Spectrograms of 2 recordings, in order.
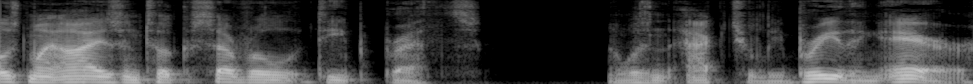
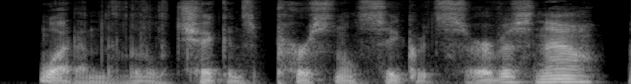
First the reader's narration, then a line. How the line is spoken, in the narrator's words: I grumbled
